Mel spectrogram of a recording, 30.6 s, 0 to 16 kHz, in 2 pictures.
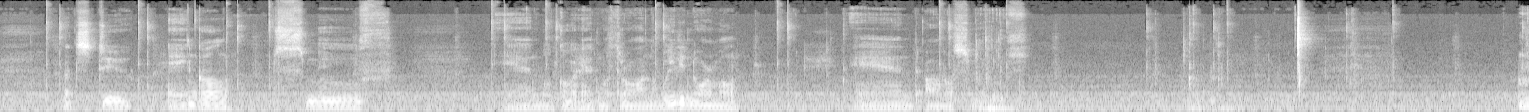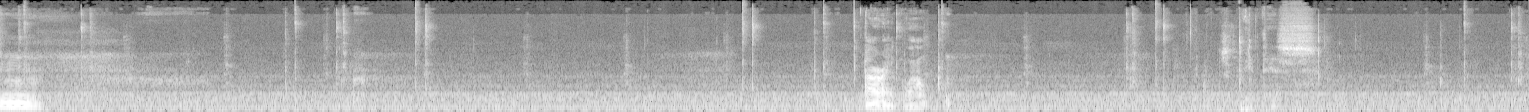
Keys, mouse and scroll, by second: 0.5 click, 2.3 right click, 4.9 click, 5.5 click, 7.8 click, 8.5-9.4 scroll down 1, 9.4 scroll down 3, 9.4 click, 9.9 alt+a, 10.1 middle click, 11.6-11.9 scroll down 2, 11.9 shift+middle click, 12.3 middle click, 13.7-14.8 scroll up 2, 13.9 middle click, 15.5 middle click, 18.2 middle click, 23.5 middle click, 24.5 scroll down 2, 24.7 middle click, 26.9 click, 27.7 KP_1, 29.9 middle click.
